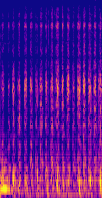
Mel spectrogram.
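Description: A coin scraping the coating off a scratch-off lottery ticket in quick, even back-and-forth strokes.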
